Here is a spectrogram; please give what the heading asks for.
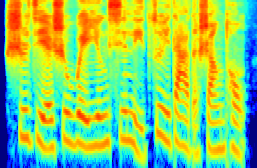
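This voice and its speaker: A woman reading fan fiction aloud in a smooth, even storytelling manner. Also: medium pitch, normal speed, no echo, clean studio sound.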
